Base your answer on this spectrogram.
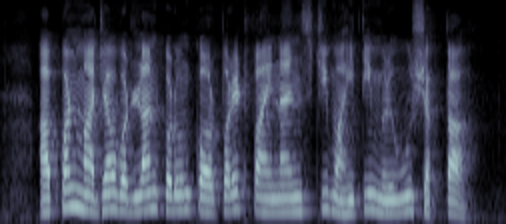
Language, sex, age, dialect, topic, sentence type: Marathi, female, 51-55, Standard Marathi, banking, statement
